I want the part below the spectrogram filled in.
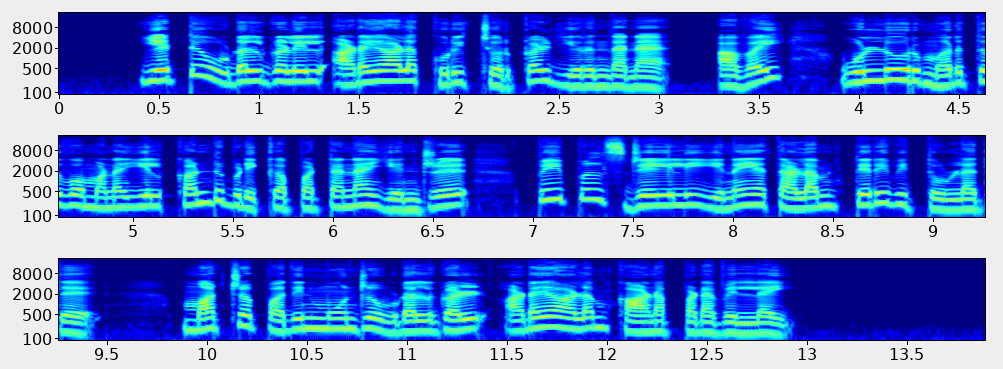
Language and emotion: Tamil, neutral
